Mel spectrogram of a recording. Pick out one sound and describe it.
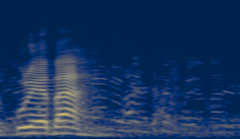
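A man speaks loudly and briefly, close by.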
